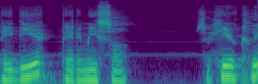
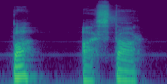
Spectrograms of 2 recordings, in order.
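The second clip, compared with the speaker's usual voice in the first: slow delivery, each word and syllable separated; 2 semitones lower, 3 dB quieter than usual. Showing a learner how the words sound when said slowly and separated. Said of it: "There you can hear that I separated it".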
